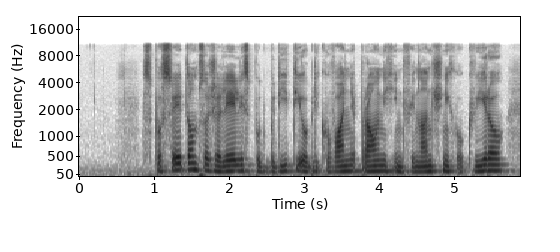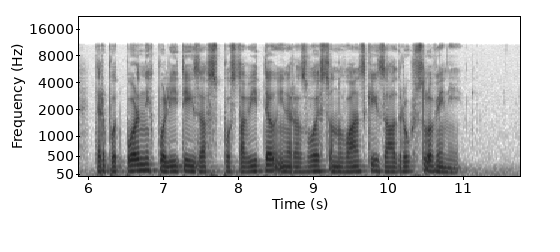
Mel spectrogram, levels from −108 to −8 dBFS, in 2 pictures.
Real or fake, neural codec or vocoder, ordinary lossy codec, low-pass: real; none; none; 10.8 kHz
